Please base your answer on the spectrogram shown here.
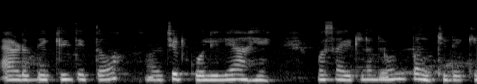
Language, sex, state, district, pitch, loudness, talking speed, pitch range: Marathi, female, Maharashtra, Solapur, 215 Hz, -21 LUFS, 150 wpm, 205-225 Hz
